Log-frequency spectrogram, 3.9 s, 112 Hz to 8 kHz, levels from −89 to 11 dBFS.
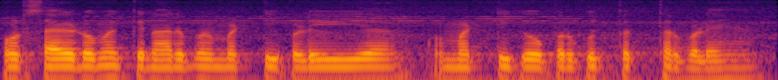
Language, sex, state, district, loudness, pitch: Hindi, male, Uttar Pradesh, Shamli, -18 LUFS, 115 Hz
